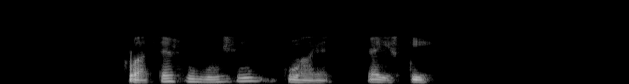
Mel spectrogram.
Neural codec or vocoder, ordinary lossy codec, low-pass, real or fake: codec, 24 kHz, 0.9 kbps, WavTokenizer, small release; AAC, 24 kbps; 3.6 kHz; fake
